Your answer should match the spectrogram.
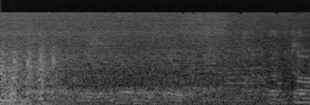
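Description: Faint, muffled voices of people in a room, fading away over the first second and a half.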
